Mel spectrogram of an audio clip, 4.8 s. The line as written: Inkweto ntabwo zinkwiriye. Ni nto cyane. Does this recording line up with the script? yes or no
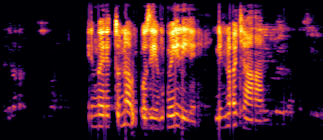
yes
